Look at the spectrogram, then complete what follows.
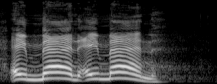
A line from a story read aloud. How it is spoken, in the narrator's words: all the people stood up, lifted up their hands, and shouted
